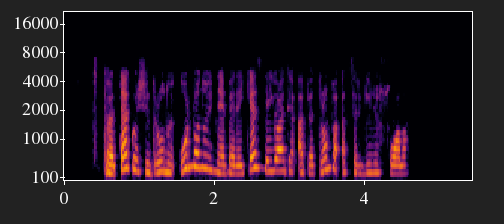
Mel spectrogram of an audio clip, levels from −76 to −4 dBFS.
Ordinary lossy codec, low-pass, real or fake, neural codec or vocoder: Opus, 16 kbps; 7.2 kHz; real; none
